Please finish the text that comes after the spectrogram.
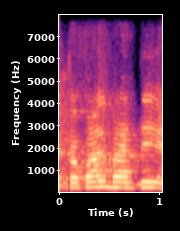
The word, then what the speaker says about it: Kapalabhati: Mitika, what's the pronunciation? I never know if you're still there. Yeah, Kapalabhati and Bhastrika.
